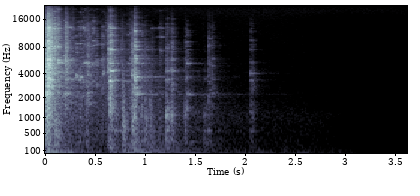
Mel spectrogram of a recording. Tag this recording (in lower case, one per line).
shatter
glass
crushing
